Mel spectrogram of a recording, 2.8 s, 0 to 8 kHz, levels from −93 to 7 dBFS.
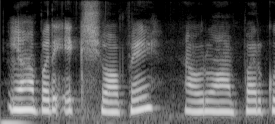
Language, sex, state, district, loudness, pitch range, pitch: Hindi, female, Punjab, Kapurthala, -16 LUFS, 205-240 Hz, 220 Hz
